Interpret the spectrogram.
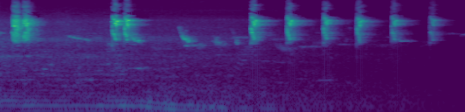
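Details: Lovebird, lively and agile, stirred up by a lure recording, giving its ngekek-style voice: shrill, sharp chirps in paired bursts at first, then a run of about six descending high notes roughly every half second, over a faint low hum.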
